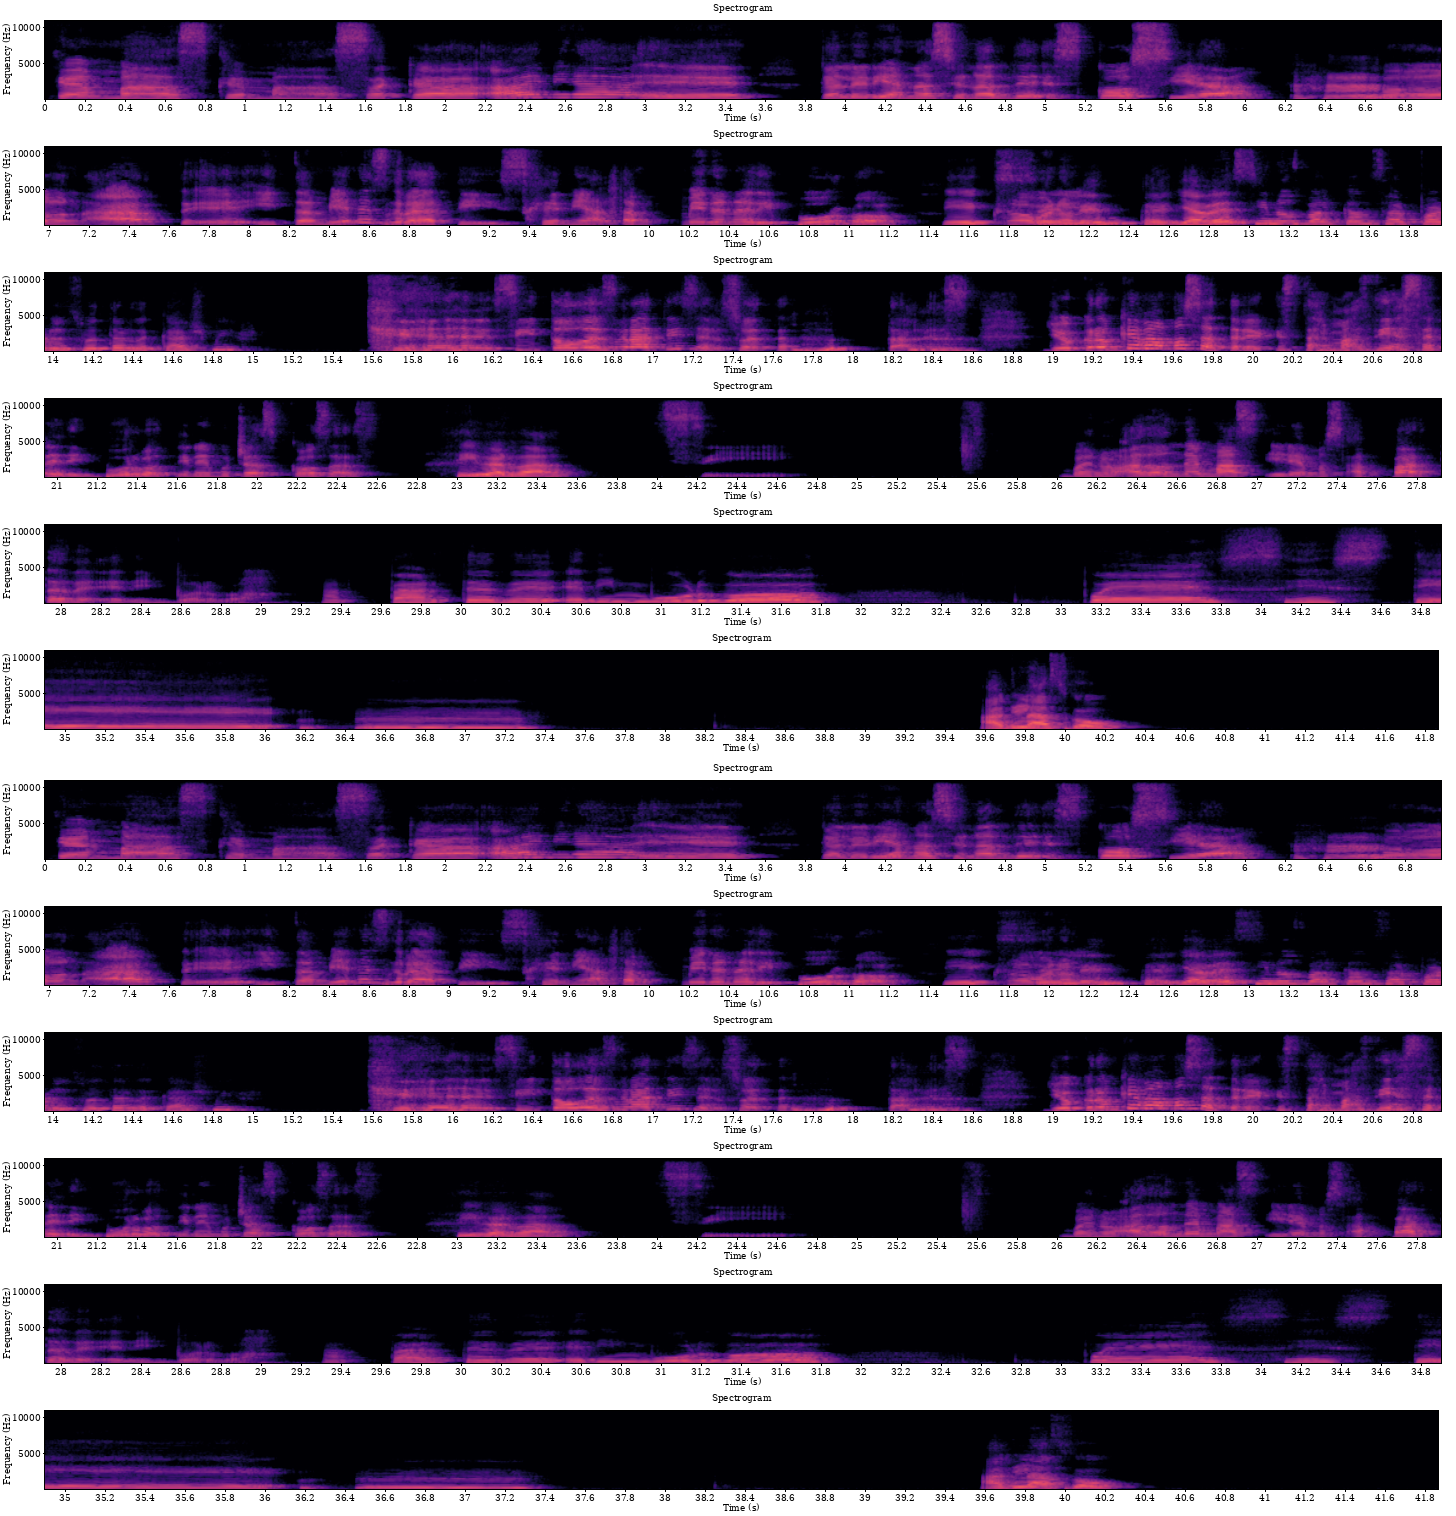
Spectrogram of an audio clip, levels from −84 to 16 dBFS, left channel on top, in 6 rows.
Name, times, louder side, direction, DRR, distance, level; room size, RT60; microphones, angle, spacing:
voice 1, 0.1-3.5 3.9-6.0 6.7-11.2 11.8-12.2 15.6-17.7 18.2-22.5 24.2-24.4 26.0-29.0, left 2 dB, 30° left, 1.2 m, -31 dB
voice 2, 6.4-6.7 11.5-14.9 17.7-17.9 18.3-18.6 23.0-23.5 29.3-31.8 33.1-34.4 34.8-36.1 36.4-37.4 39.6-40.3, left 4 dB, 70° left, 0.9 m, -28 dB
8.0 x 6.5 x 2.8 m
head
